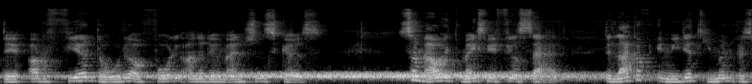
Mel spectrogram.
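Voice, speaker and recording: Young man reading aloud in echoey room. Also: mid-range voice. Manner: halting when reading, stumbles over words. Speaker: gaming video host. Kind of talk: reading game text aloud with casual commentary. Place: indoor room at home. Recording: roomy echo, noticeable background noise.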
